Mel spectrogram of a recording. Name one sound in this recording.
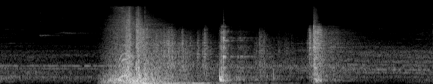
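A heavy mallet slams down on a strength tester with loud bangs.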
